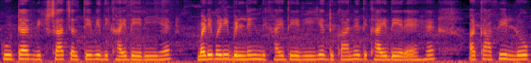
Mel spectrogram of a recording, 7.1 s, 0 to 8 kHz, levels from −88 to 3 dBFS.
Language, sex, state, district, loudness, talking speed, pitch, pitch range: Hindi, female, Delhi, New Delhi, -18 LUFS, 185 wpm, 190 Hz, 180-200 Hz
